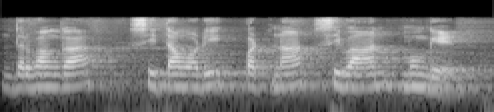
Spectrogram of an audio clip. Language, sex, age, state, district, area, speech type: Maithili, male, 18-30, Bihar, Sitamarhi, rural, spontaneous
